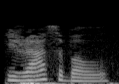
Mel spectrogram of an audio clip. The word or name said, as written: irascible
